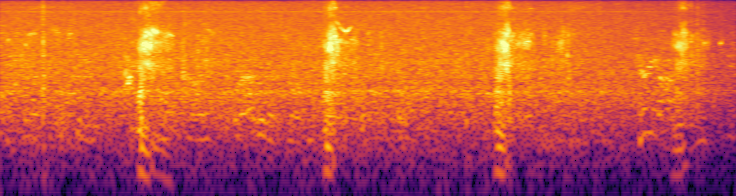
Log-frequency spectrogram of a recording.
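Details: Snoring Sphynx cat: rough, airy snorts arrive roughly every one and a half to two seconds, each a brief broad rasp, against faint steady background noise.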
